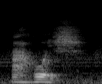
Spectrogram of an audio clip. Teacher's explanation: Here in Rio we say with our particular S sound, sh, arroz.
